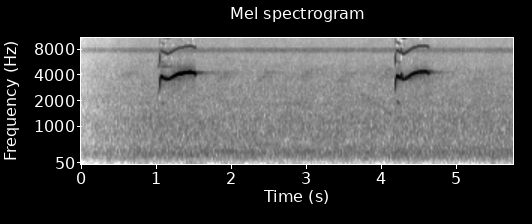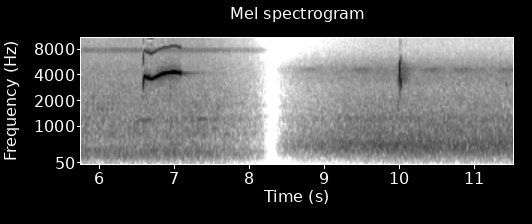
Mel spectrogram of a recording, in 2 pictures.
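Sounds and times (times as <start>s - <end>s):
Eastern wood-pewee song: 1.0s - 1.8s, 4.2s - 4.8s, 6.5s - 7.5s.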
